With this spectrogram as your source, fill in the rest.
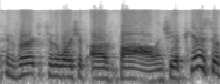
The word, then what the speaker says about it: Baal: wants them to worship you will sometimes hear this pronounced just as a single syllable bowel uh it's just a matter of what you've gotten used to and in my graduate school we always pronounced it but all so you'll just get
